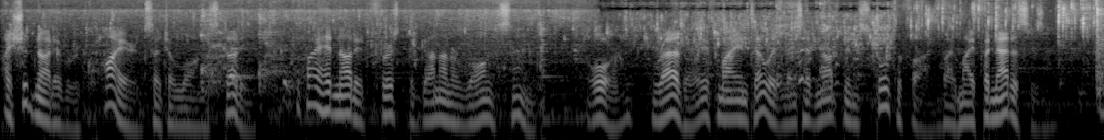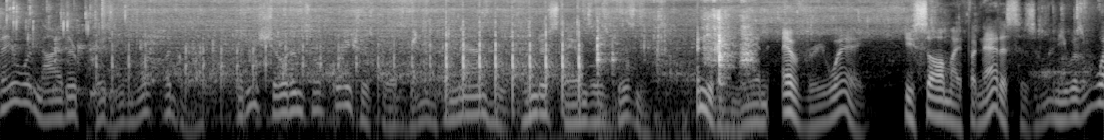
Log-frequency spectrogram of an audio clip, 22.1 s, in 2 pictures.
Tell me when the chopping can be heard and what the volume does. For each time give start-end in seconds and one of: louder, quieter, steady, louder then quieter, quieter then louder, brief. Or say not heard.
11.9-18.6 louder.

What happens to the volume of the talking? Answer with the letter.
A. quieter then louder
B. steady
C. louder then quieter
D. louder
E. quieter
D.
